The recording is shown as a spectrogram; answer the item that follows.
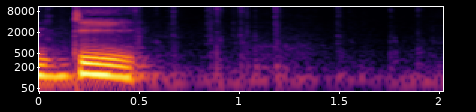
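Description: Typing on a computer keyboard: a quick run of light key taps as a short line of text is entered.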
